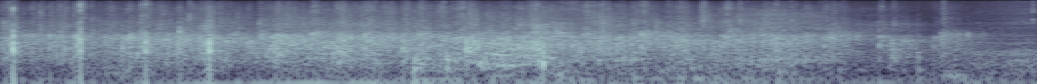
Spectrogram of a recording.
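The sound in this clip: An audience applauds to welcome a guest on stage, a dense, steady clatter of clapping that holds for several seconds and thins slightly toward the end.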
